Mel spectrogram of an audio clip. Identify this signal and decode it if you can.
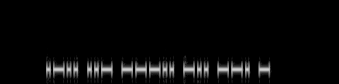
Morse code, heard as a keyed tone, about 34 wpm, 700 Hz. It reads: LU8DGT
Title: DXCC-100 Call Signs - 6 Characters - 35wpm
